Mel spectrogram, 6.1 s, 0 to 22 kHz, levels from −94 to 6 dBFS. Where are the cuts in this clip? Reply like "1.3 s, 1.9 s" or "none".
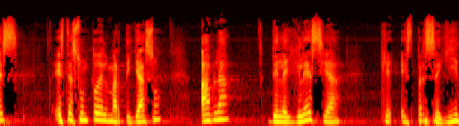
none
